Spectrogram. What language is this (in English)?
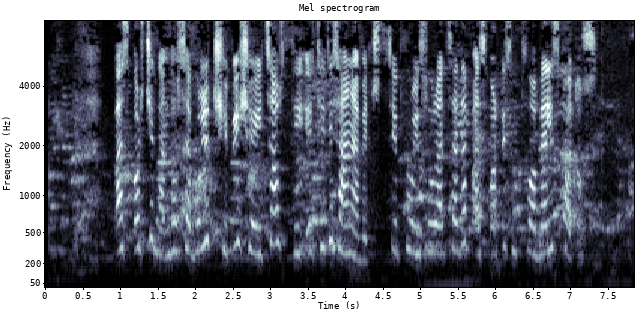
Georgian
